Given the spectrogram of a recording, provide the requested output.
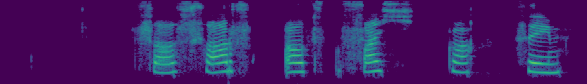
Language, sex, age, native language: Icelandic, female, 9, Icelandic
